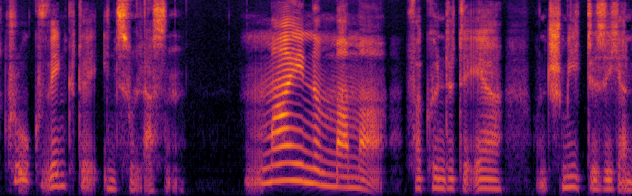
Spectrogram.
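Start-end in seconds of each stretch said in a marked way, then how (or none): 2.4-3.9 put-on small boy voice. A narrator's reading. Small boy clinging to Jenny.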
